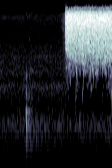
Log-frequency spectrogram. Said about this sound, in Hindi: थोड़ा सा बगल वाला रूम में खाना बन रहा है ना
